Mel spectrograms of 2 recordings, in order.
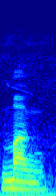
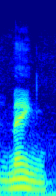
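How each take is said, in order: First: The vowel sounds like the 'u' in 'hung'. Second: The vowel sounds like the 'e' in 'bed'. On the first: "But she said it like Mung, so I'll also say Mung" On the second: "I've been saying it Meng because I don't know how to pronounce it"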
